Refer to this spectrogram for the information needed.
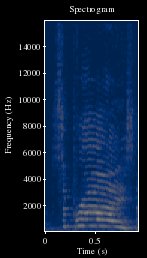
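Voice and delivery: very high, loud party yell; surprise shout. Acted. Friends greet Froggy at the door, excited shout.

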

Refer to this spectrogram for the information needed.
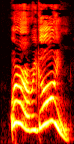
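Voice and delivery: put-on high, loud child question; curious little bear. Tommy asking Grandpa where they go, high and curious. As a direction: ask like an eager cub.

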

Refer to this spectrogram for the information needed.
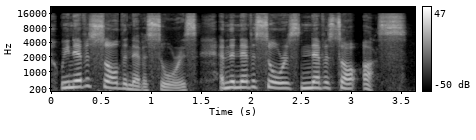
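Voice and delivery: high, fast storybook complaint; protesting, high and quick; complaining. A narrator's reading. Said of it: "complained Tiny".

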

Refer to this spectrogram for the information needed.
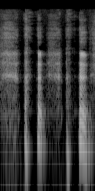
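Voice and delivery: real self-mocking chuckle; helpless little laugh at oneself. Real, not acted. Host laughing at their own missed chance to promote, real chuckle. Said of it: "I'm laughing 'cause".

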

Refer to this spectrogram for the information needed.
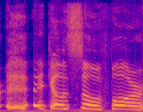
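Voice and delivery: slow, laughed through the words; laughing. Real, not acted. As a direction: say it while cracking up. Laughing at deep hole.

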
